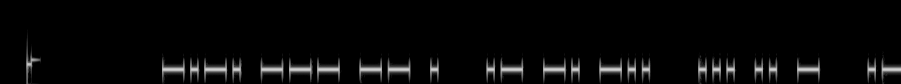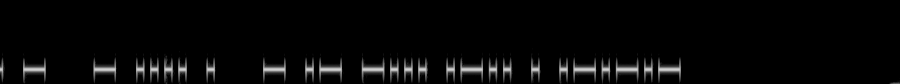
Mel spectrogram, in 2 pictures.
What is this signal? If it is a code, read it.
Morse code, heard as a keyed tone, about 17 wpm, 700 Hz. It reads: COME AND SIT AT THE TABLE.
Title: Sentences from Top 1000 Words - Review Part 2 - 17wpm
